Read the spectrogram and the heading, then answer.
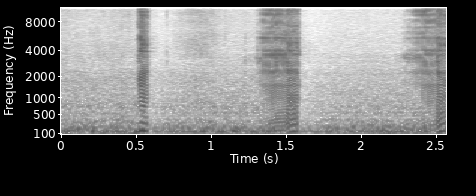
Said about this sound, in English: So I can kind of make it like vibrate. I can hear it. Yeah, maybe I'll I'll put it up to my mic.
